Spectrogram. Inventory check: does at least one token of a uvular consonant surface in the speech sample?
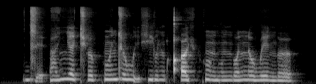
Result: yes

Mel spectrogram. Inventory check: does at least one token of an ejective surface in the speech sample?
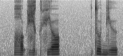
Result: no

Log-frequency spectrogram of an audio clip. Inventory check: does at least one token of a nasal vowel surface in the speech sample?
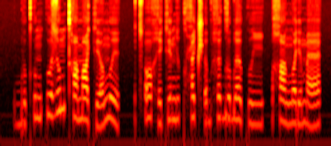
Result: no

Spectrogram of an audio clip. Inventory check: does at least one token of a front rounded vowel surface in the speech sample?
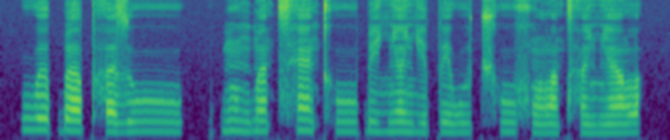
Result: no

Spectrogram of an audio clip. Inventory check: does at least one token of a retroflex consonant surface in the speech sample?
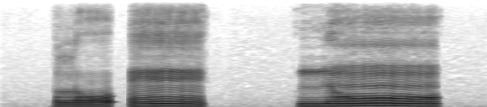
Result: no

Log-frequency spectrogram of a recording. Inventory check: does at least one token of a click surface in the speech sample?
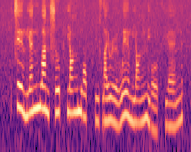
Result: no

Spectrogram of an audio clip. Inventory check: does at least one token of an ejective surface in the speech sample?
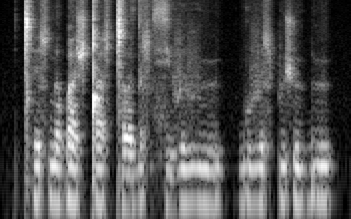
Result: no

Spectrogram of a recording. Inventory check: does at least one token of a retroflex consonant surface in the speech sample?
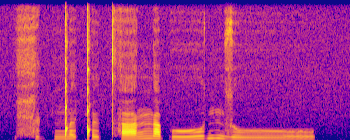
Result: yes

